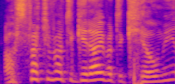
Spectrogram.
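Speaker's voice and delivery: high-pitched mock outrage; acted argument. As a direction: imitate an indignant passenger in a squabble. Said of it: "the little argument that they had".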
